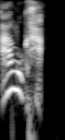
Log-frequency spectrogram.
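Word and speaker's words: アルカ: 亚路加的日文发音呢是叫阿鲁卡，翻译过来就直译啊，中文的意思是有什么吗？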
